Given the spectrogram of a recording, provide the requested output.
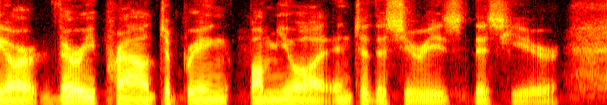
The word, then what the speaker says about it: Pamyua: The name of our group is Bamyoa. And the P is a little deceiving, but it's pronounced more like a B in our language, Bamyoa. Mm-hmm. So yeah, excellent. you said it. Bamyoa.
